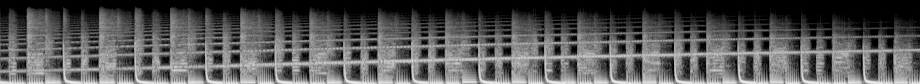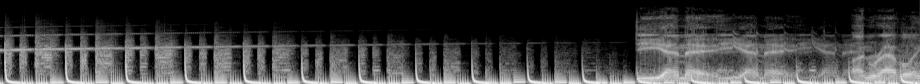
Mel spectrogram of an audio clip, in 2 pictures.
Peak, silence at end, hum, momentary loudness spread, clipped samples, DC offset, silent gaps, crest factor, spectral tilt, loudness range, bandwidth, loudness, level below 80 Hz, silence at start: 0 dBFS; 0 s; none; 2 LU; 0.2%; under 0.1%; none; 8 dB; -6 dB/octave; 1 LU; 12.5 kHz; -10 LUFS; -12 dBFS; 0 s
